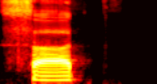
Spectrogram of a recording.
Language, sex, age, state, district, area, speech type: Urdu, male, 18-30, Uttar Pradesh, Lucknow, urban, read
